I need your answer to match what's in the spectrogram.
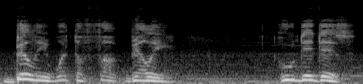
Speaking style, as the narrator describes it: Dean begins to yell in disbelief

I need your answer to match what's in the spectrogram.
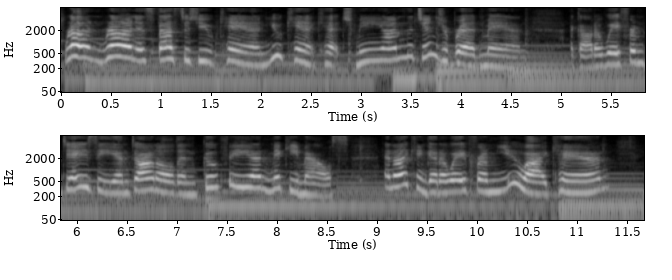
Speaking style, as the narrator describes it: But the gingerbread man laughed and shouted

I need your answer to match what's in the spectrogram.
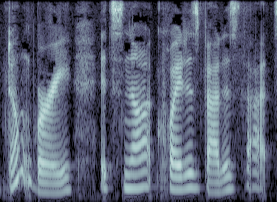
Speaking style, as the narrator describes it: says the janitor

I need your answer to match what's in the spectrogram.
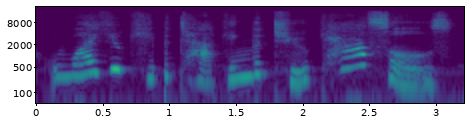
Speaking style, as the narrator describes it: asked Grace softly

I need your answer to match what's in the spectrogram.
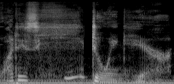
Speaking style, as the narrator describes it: Susie whispered

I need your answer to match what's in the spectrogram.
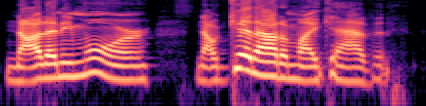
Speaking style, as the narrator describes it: yells

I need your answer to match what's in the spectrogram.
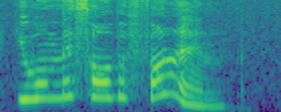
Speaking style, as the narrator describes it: cried Frog

